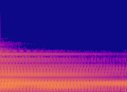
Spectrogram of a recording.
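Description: A single low guitar string rings out alone, the fourth string tuned down from D to C for open C tuning, sustaining steadily and slowly fading over about a second.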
